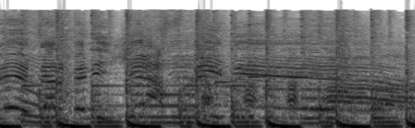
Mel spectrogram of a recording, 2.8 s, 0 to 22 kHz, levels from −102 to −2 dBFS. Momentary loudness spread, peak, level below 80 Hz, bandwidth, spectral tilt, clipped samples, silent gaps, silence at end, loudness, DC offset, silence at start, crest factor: 1 LU; 0 dBFS; -10 dBFS; 16.5 kHz; -4.5 dB/octave; under 0.1%; none; 0 s; -9 LUFS; under 0.1%; 0 s; 8 dB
